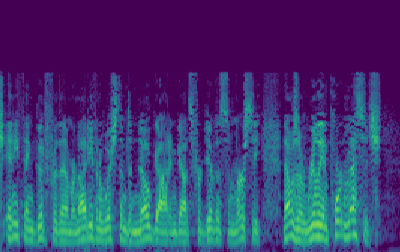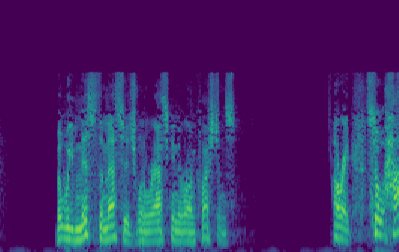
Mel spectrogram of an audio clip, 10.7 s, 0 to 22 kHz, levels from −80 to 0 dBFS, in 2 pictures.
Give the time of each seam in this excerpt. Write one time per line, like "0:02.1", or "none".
none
